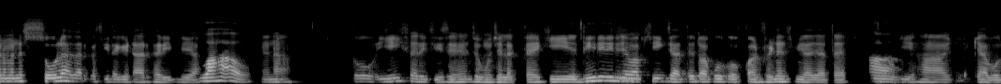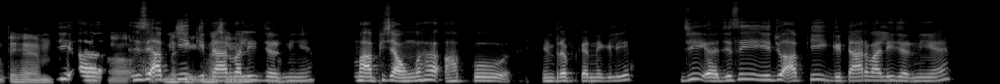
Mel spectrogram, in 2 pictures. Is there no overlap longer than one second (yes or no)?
no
